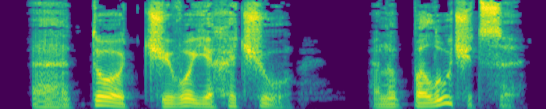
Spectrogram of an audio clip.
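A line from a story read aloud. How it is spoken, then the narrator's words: Quiet question. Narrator (Russian): тихо спросил Синкевич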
